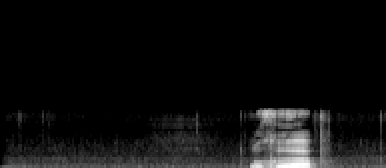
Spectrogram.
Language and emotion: Russian, neutral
